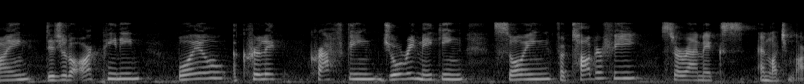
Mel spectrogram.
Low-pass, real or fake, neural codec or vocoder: 7.2 kHz; fake; codec, 16 kHz, 2 kbps, FunCodec, trained on LibriTTS, 25 frames a second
